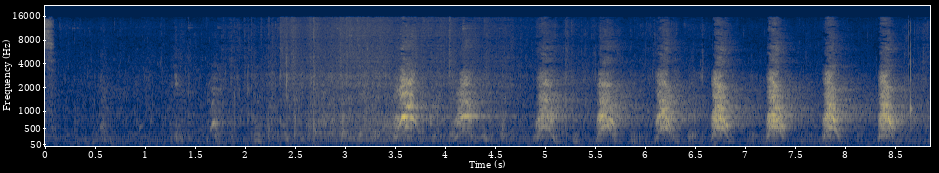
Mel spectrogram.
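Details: Young female German Shepherd pup named Uma on her first creek outing, alongside an 18-month-old male German Shepherd and a three-year-old male Lancashire Heeler; sharp barks start softly, then repeat steadily about twice per second.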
